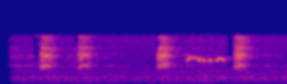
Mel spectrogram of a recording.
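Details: A female dog with puppies in the Makassar industrial area gives four sharp, harsh barks about a second apart one morning, with a brief wavering whine between the last two, over a low background rumble.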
